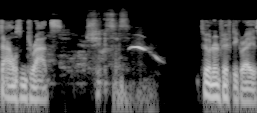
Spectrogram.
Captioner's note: someone whistles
